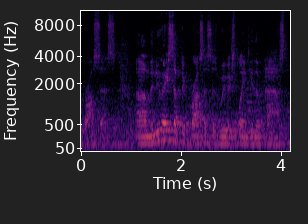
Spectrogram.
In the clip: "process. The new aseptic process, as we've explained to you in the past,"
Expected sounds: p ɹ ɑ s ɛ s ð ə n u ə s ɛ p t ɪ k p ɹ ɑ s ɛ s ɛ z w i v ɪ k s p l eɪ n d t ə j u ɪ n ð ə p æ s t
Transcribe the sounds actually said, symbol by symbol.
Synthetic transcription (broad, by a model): p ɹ ɑ s ɛ s ð ə n u ə s ɛ p t ɪ k p ɹ ɑ s ɛ s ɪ z w i v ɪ k s p l eɪ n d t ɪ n ð ə p æ s t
